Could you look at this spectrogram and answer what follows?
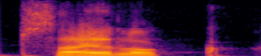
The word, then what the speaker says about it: Psylocke: Het gaat dus over Wolverine die achter Cyclops zijn rug een nieuw X-Force team opstart met onder andere Deadpool, Phantom X en Psylocke. Om bepaalde dreigingen te bevechten die een hardere aanpak nodig hebben. – It's Psylocke. Dus ja. The P is silent.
